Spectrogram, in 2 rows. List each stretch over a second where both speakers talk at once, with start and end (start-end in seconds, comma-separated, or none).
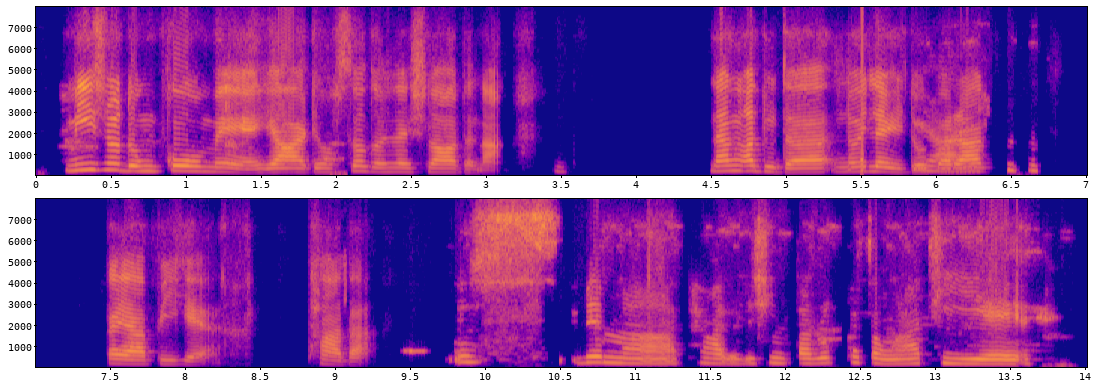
none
